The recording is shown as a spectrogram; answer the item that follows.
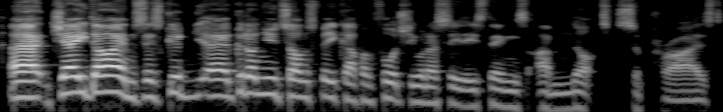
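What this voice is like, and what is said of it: Voice strained and starting to go. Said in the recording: “I can feel my voice is starting to go. You probably even sensed it. It's being a bit strange this morning.”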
